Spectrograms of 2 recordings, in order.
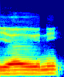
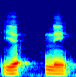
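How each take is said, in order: First: The syllables run together without a catch. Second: A clear catch separates the two syllables. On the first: The speaker calls it wrong. "എന്നൊന്നായി പോരുത്" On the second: The speaker calls it right. "ഹംസയുടെ ഉച്ചാരണം ... പ്രത്യേകം ശ്രദ്ധിക്കുക"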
